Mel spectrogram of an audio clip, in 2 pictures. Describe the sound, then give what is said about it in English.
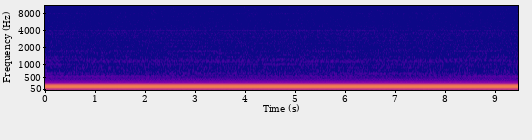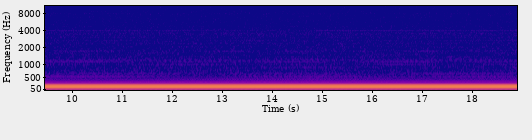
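A steady, low-pitched pure sine tone hums continuously and unchanging for the whole stretch, clear and moderately loud with nothing else around it. “In your right ear, I am going to play a frequency of 150 Hz.”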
